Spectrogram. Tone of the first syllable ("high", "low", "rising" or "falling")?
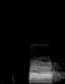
low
